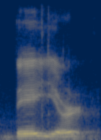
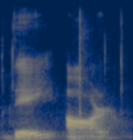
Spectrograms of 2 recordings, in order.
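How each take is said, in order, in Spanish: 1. Se acorta en una sola sílaba contraída. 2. Se pronuncian dos palabras completas por separado.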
